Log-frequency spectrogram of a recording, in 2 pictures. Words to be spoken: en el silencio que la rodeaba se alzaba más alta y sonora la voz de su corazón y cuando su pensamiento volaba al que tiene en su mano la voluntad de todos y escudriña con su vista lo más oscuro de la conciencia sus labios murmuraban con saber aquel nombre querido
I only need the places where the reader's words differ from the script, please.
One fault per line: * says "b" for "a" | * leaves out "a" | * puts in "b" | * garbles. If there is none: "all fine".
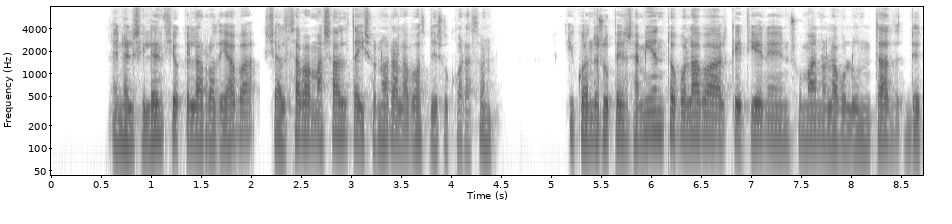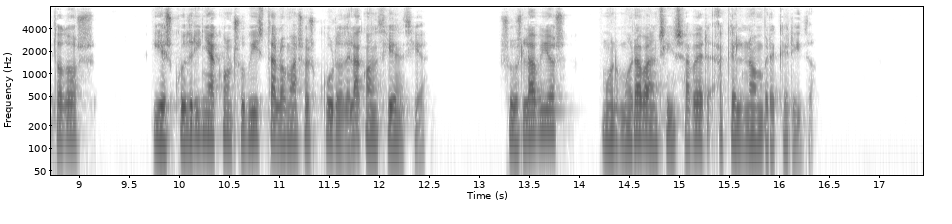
* says "sin" for "con"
